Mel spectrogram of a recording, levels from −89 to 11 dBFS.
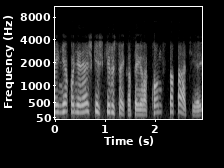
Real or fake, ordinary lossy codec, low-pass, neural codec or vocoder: real; MP3, 64 kbps; 7.2 kHz; none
